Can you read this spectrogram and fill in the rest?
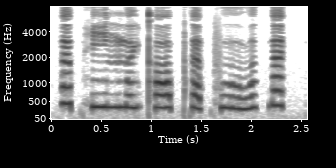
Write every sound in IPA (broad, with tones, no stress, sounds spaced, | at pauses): ɐ˥ p̚ h iː˨ n m ɵ˨˧ ɥ kʰ ɔː˨˥ p̚ k ɐ˨ p̚ f uː˨˩ w ʊ˧ k̚ ɐ˥ t̚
